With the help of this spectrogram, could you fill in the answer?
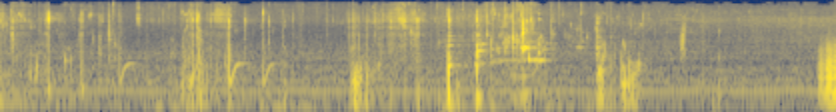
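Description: Someone takes a drink: quiet, irregular wet sips, gulps and small liquid clicks scattered over a few seconds, with no talking.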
